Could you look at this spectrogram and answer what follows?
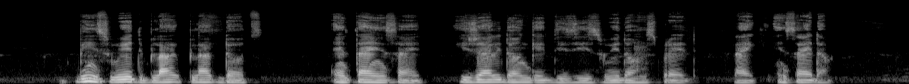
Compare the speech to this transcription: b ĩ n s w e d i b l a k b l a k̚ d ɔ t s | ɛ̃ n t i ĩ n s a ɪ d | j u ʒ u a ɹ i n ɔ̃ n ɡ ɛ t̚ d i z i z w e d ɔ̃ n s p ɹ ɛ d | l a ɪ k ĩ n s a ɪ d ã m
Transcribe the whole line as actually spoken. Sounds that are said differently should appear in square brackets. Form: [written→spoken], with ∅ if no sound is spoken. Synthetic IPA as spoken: b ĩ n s w e d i b l a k b l a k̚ d ɔ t s | ɛ̃ n t [i→a] ĩ n s a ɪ d | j u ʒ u a [ɹ→l] i [n→d] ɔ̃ n ɡ ɛ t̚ d i z i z w e d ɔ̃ n s p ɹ ɛ d | l a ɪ k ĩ n s a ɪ d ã m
